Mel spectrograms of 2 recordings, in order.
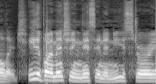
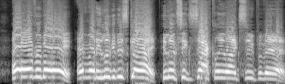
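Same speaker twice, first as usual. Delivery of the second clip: very high, boozy, fake-drunk calling out; 12 semitones higher, 4 dB louder than usual. Acting out a scene pitch, calling to everybody at the party: Bruce Wayne pretending to be drunk. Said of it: "Bruce Wayne is pretending to be drunk".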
